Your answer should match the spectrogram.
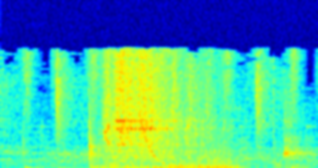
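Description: A dart scores on a Phoenix soft-tip dart machine, which plays its hit sound effect: a loud crashing noise starting about half a second in and lasting about a second. Background music with a steady beat runs underneath.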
